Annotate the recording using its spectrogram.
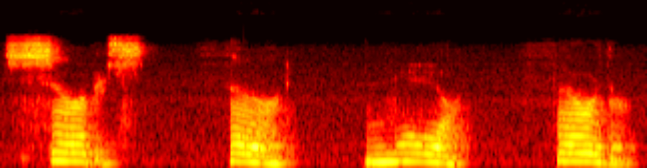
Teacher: The vowel R, the vowel plus the letter R, the vowel becomes a long one and the letter R is not pronounced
